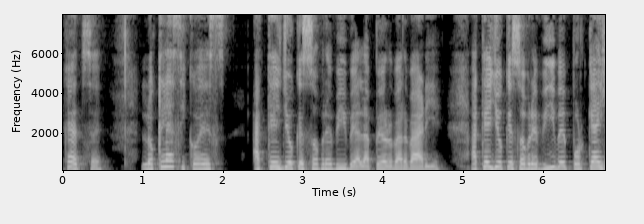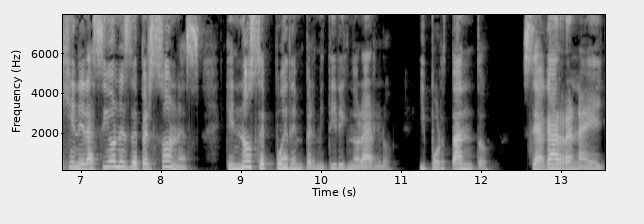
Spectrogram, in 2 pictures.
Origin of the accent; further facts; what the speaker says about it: Mexico City, Mexico; also born or lived in Yucatán; yo siempre voy a ser de mi tierra, a la que amo, pero muchas cosas de allá sí que aprendí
